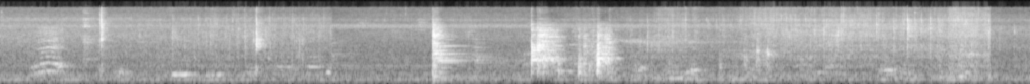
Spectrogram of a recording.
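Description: Eggs are cracked into a pan of boiled potatoes and spices for potato egg curry, bringing sharp knocks and bursts of sizzling amid utensil clatter, while a voice talks intermittently.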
